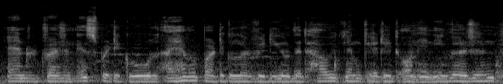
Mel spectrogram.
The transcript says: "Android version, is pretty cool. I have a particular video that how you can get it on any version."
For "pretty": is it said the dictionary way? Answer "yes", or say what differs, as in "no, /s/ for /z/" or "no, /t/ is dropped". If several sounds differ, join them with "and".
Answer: yes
